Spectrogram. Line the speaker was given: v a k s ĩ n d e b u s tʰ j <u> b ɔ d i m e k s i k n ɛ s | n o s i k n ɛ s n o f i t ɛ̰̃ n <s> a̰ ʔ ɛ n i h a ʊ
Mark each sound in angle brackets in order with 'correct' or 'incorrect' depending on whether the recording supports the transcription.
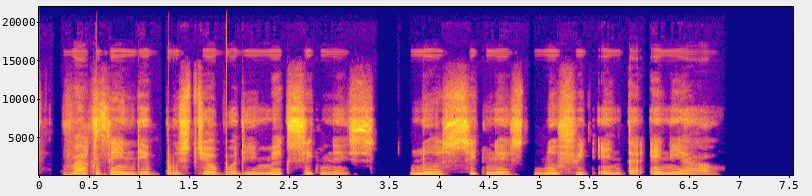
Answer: incorrect: ɔ, incorrect: t

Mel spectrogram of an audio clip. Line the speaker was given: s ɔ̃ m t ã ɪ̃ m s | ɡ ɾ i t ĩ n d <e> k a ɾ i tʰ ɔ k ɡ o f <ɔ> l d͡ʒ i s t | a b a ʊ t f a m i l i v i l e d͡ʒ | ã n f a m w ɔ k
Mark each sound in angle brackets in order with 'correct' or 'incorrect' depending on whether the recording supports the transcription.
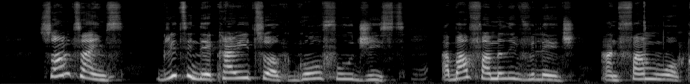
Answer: correct, incorrect: u

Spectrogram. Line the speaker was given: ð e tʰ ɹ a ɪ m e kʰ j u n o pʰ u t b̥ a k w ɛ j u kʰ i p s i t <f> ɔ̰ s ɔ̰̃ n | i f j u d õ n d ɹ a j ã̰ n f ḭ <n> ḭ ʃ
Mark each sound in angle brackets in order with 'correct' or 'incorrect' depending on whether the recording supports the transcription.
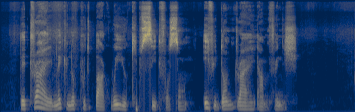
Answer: correct, correct

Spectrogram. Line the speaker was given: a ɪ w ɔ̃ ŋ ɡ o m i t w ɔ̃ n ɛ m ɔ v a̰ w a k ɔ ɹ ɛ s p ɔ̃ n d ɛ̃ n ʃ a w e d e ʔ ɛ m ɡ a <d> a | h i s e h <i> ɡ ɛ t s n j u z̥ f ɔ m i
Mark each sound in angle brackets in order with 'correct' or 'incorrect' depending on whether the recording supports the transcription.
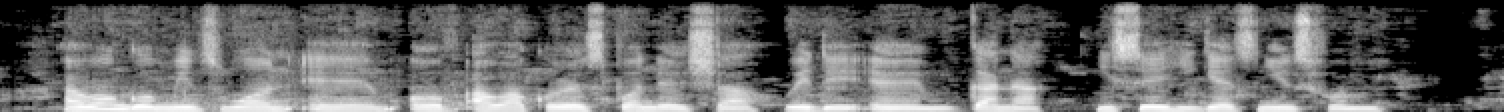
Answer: incorrect: n, correct

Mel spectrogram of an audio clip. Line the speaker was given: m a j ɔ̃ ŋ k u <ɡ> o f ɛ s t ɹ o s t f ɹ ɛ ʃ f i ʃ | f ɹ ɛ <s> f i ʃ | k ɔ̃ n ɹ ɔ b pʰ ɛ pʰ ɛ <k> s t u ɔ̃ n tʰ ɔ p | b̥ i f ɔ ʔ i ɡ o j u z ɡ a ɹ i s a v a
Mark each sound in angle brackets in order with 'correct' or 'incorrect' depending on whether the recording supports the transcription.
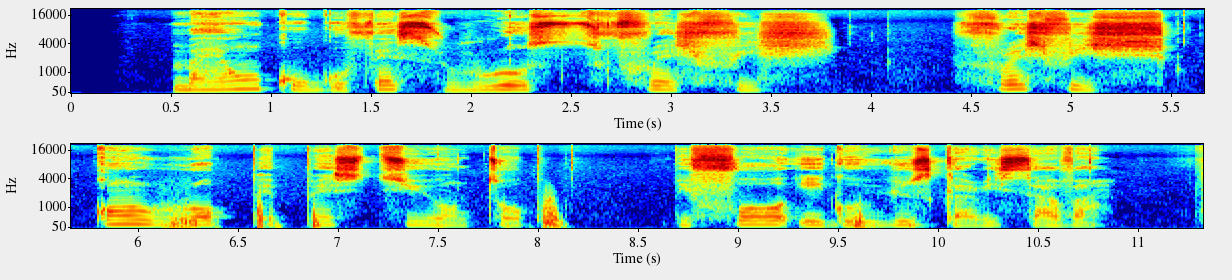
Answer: correct, incorrect: ʃ, incorrect: none

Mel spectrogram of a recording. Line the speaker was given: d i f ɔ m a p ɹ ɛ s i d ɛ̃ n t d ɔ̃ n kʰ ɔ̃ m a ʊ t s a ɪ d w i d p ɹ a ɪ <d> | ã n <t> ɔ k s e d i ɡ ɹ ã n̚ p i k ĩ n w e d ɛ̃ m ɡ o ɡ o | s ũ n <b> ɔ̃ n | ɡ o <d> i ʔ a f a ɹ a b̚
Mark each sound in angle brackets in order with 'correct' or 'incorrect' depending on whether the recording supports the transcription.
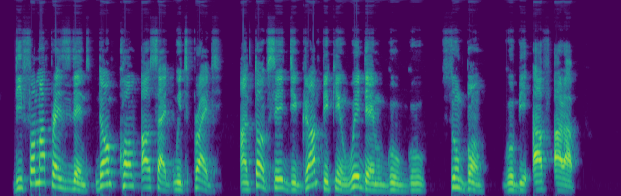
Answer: correct, correct, correct, incorrect: b

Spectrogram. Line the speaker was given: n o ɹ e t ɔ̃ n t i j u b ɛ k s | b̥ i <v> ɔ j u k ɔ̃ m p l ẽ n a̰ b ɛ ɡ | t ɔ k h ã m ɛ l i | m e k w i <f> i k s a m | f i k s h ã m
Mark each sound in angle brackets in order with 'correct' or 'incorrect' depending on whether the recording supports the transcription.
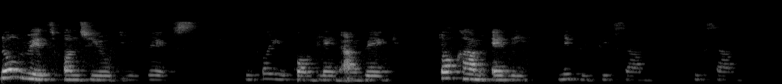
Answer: incorrect: f, correct

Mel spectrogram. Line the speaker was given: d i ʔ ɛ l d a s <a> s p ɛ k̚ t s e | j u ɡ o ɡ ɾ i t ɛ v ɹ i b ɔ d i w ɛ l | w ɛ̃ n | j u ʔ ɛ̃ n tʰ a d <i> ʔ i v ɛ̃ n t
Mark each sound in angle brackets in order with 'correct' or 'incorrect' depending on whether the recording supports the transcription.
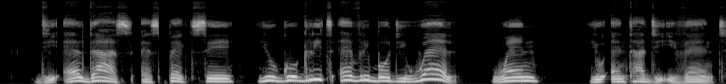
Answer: incorrect: ɛ, correct

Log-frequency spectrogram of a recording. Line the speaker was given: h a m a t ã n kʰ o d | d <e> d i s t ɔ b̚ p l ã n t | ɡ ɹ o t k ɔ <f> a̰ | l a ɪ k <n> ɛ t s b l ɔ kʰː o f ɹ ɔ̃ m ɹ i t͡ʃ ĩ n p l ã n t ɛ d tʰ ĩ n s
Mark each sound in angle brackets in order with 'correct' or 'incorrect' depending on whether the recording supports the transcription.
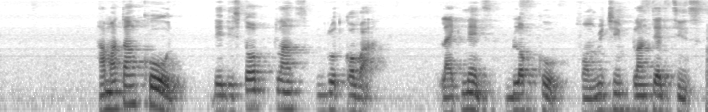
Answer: correct, incorrect: v, correct

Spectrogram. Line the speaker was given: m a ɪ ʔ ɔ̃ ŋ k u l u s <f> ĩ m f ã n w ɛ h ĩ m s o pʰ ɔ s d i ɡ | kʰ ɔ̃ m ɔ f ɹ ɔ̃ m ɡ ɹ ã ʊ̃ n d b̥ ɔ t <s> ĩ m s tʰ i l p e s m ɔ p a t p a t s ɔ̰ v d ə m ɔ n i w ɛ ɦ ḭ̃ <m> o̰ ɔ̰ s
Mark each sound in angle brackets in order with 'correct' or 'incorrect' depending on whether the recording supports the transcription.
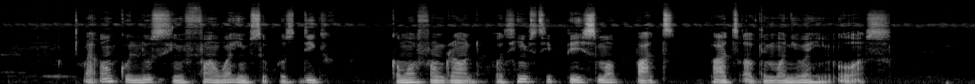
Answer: incorrect: h, incorrect: h, correct

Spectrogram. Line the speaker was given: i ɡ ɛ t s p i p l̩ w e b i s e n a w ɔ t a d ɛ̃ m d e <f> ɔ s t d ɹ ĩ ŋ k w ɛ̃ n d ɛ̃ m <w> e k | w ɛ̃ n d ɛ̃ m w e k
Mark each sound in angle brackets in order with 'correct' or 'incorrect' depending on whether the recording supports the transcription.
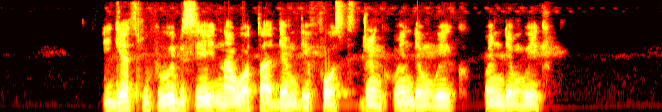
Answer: correct, correct

